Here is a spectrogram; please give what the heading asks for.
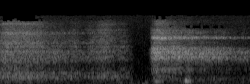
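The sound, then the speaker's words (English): A deep breath drawn in during guided meditation: soft, airy breathing that stops briefly in the middle, then another fuller inhale, all quiet and without speech. “Slowly wiggling your fingers and your toes. Taking another deep breath in.”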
